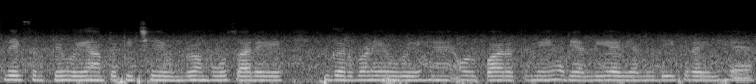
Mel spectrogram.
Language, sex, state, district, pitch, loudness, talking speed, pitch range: Hindi, female, Haryana, Rohtak, 195 Hz, -18 LUFS, 180 wpm, 195-200 Hz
